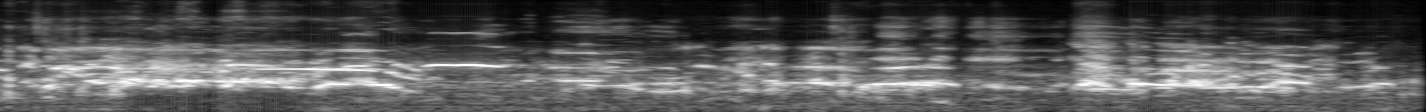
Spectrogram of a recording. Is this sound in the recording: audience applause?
no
